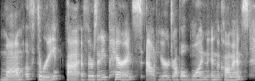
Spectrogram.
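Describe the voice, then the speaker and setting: A woman with an American accent, medium pitch and ordinary pitch variation. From Pittsburgh, Pennsylvania. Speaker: network marketing distributor. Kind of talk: testimony.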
